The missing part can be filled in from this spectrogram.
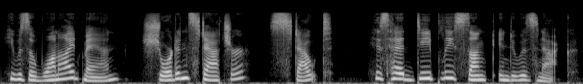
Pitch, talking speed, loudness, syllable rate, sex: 220 Hz, 175 wpm, -17 LUFS, 4.4 syllables/s, female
